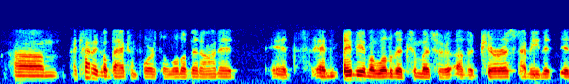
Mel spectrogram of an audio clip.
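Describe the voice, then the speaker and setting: A man with an American accent and a plain, everyday voice talks at a fairly quick pace, his pitch fairly low and his intonation fairly even. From Minnesota. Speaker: sports reporter. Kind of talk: radio sports chat.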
